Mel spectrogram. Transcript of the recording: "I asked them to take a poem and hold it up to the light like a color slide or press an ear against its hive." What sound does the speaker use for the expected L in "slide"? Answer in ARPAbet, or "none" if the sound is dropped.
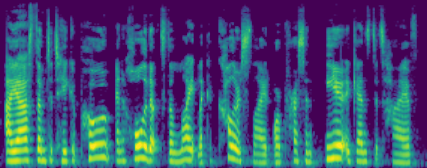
L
